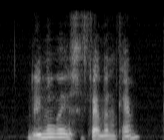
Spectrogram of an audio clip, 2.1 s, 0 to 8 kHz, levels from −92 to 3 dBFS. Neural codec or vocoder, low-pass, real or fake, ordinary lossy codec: codec, 44.1 kHz, 2.6 kbps, SNAC; 7.2 kHz; fake; none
